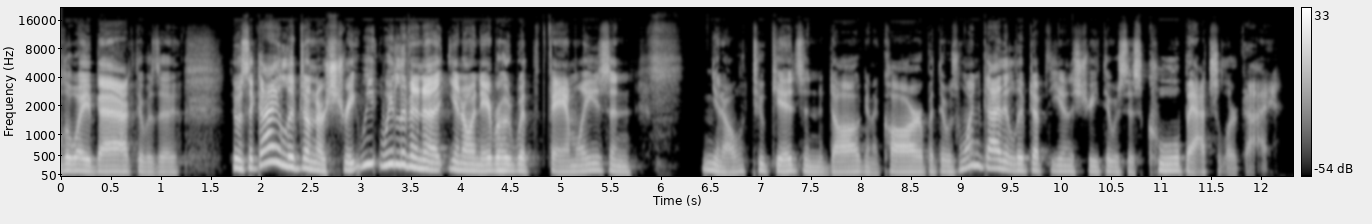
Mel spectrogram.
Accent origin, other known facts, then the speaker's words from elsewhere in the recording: La Jolla, California, United States; grew up in La Jolla, California, where there's lots of nice cars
